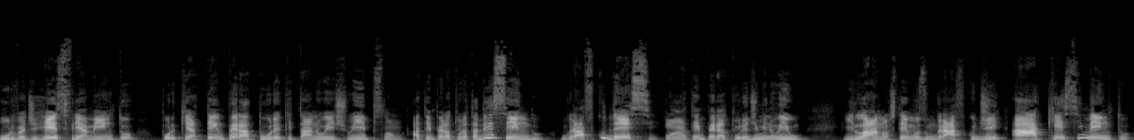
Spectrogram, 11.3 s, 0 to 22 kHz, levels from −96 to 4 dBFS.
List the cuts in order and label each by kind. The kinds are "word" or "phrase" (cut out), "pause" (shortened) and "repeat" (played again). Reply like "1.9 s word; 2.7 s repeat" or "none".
4.1 s pause; 5.5 s pause; 6.7 s word; 10.1 s pause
